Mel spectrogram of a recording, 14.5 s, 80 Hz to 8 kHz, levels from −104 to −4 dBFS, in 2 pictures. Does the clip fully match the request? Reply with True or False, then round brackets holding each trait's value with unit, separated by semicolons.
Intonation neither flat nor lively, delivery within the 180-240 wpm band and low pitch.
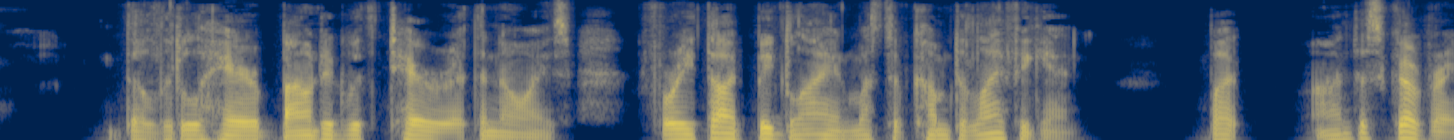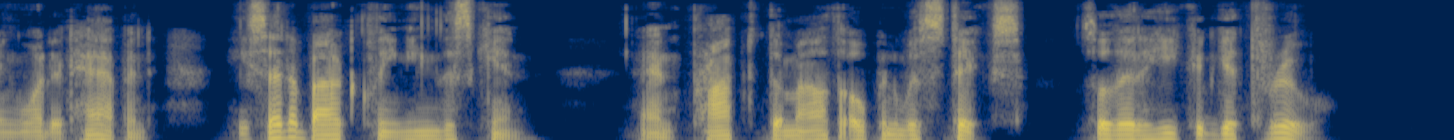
True (3.2 semitones; 185 wpm; 100 Hz)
